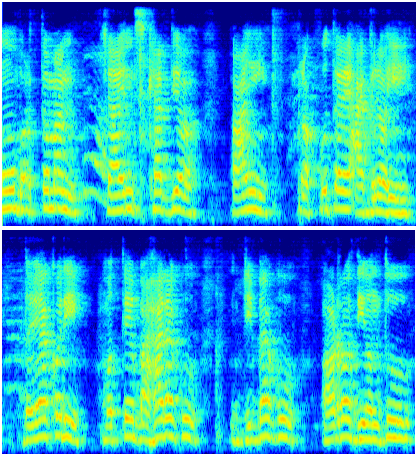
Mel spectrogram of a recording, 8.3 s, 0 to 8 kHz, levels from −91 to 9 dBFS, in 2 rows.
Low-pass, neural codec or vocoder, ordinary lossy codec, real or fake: 7.2 kHz; vocoder, 24 kHz, 100 mel bands, Vocos; none; fake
